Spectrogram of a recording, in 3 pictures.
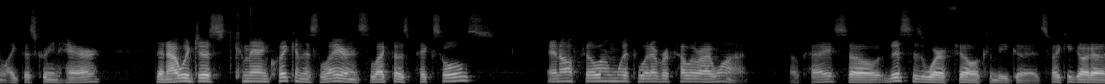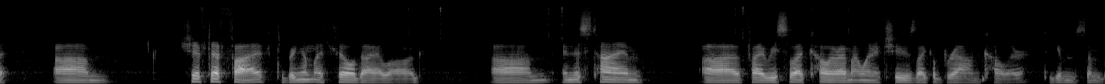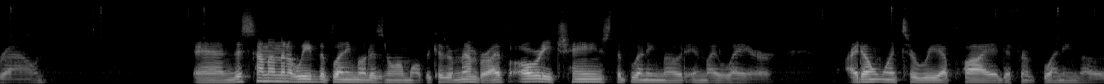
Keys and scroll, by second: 13.2 shift+F5.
